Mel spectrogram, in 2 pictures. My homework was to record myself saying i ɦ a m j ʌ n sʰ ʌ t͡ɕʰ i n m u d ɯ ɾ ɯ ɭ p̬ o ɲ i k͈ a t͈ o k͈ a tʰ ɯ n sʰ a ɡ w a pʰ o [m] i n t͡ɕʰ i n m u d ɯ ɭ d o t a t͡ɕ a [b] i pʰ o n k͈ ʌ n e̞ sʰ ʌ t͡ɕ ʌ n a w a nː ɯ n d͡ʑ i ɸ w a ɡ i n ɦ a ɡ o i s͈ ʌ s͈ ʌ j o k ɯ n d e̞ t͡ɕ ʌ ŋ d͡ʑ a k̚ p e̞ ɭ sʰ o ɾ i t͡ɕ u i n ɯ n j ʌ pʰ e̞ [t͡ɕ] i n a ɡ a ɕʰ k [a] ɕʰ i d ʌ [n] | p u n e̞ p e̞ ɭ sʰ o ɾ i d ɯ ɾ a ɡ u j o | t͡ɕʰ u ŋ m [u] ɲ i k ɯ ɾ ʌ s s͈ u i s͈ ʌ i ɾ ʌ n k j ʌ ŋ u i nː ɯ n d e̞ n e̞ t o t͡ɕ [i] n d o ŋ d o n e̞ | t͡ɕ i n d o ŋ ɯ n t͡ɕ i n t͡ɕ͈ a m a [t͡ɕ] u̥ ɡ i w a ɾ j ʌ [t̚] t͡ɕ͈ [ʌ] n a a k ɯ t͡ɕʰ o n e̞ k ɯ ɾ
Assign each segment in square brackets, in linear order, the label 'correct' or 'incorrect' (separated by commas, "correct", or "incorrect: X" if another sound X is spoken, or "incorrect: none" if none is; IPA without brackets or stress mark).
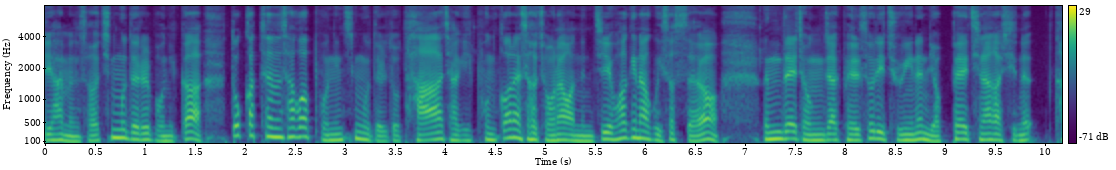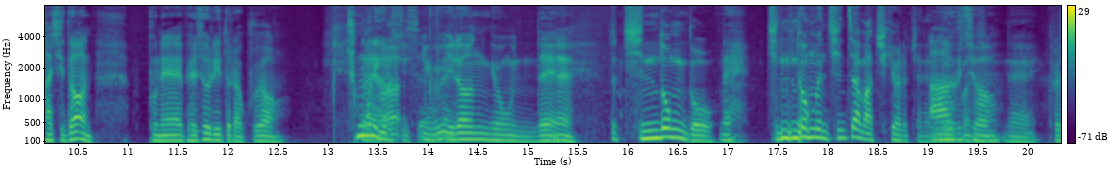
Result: incorrect: ɲ, incorrect: ɡ, correct, correct, correct, correct, correct, incorrect: t͡ɕʰ, incorrect: p̚, incorrect: a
